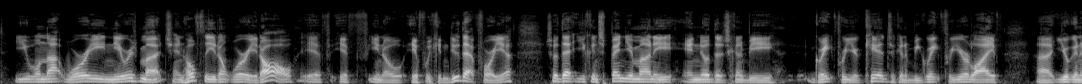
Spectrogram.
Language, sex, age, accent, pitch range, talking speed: English, male, 50-69, American, 105-130 Hz, 300 wpm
